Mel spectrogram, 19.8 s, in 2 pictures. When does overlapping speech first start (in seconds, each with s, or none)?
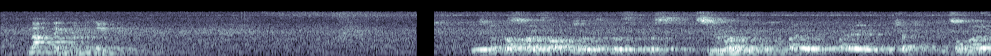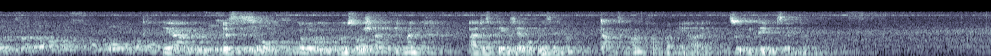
11.5 s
